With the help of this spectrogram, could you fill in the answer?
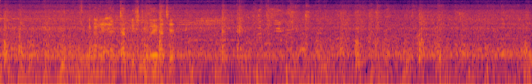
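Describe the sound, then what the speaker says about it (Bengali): A passenger train rolls steadily on its rails on the Kolkata to New Jalpaiguri run, arriving at Pakur station after rain, a continuous close rumble with faint rhythmic clatter under a man's speech. "এখন ট্রেন এসে পৌঁছেছে পাকুড়"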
